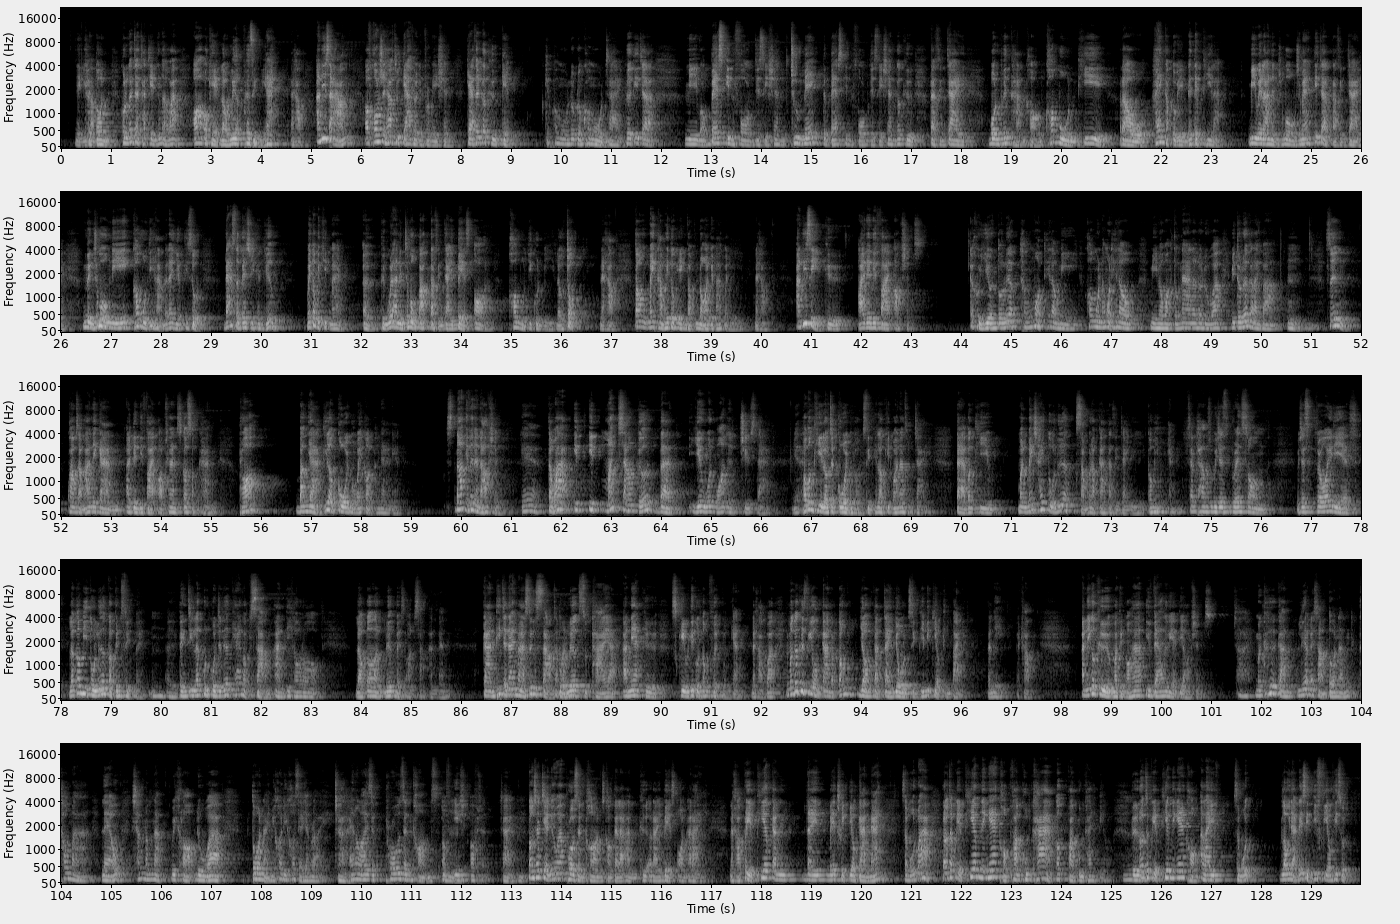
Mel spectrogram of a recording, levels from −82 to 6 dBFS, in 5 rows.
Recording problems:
room echo; slight; dies away in 0.7 s
off-mic speech; somewhat distant

